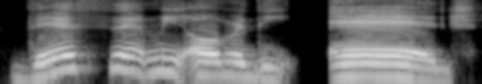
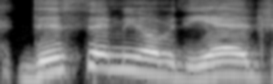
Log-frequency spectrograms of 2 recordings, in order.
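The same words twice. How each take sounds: First: This sent me over the edge, dragged out slowly word by word; repeating it for the viewers, slow and emphatic. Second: Said in the usual way. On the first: Real, not acted. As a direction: lean on it, slower, every word weighted.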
